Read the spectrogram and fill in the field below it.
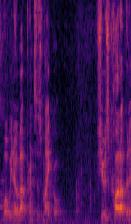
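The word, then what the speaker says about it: Michal: No, that's how you pronounce her name. It was a girl. It was a girl. But you pronounced her name Michael. It's spelled differently.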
